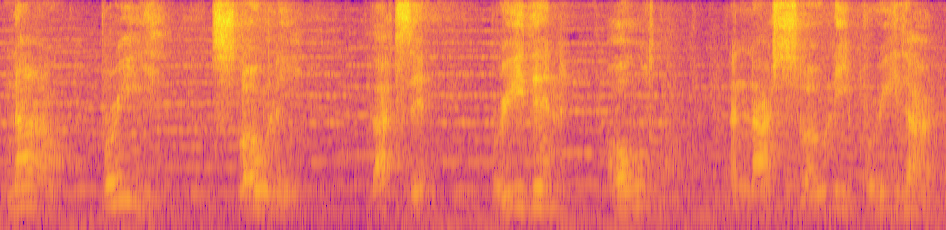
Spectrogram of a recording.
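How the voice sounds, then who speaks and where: Brief: brave broccoli taking charge, slow and commanding, echoey room, music underneath; a woman voices it. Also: fairly low pitch. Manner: commanding, calming. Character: brave broccoli who takes charge, firm and steady.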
